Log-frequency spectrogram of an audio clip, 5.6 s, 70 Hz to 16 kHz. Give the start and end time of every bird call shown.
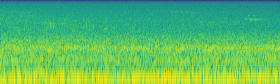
0.7s-2.0s: Belted Kingfisher (Megaceryle alcyon)
3.0s-4.7s: Black-capped Chickadee (Poecile atricapillus)
4.6s-5.4s: Red-winged Blackbird (Agelaius phoeniceus)

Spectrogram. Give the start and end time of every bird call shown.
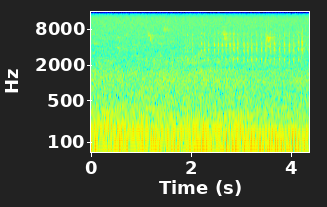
2.2s-4.3s: Hoffmann's Woodpecker (Melanerpes hoffmannii)

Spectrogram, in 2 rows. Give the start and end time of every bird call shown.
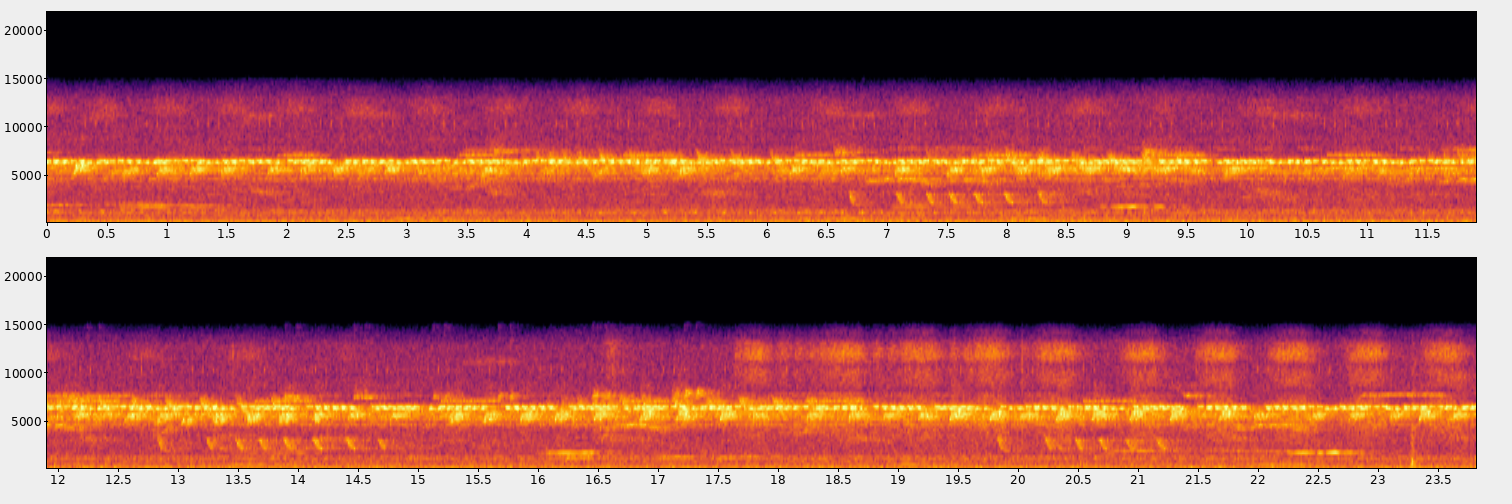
0.0s-1.5s: Black-faced Antthrush (Formicarius analis)
0.0s-1.6s: Cinereous Tinamou (Crypturellus cinereus)
0.0s-8.0s: Great Antshrike (Taraba major)
0.0s-23.8s: Gray-fronted Dove (Leptotila rufaxilla)
6.4s-8.6s: White-winged Becard (Pachyramphus polychopterus)
8.6s-9.5s: Cinereous Tinamou (Crypturellus cinereus)
12.7s-14.9s: White-winged Becard (Pachyramphus polychopterus)
15.8s-16.7s: Cinereous Tinamou (Crypturellus cinereus)
16.1s-18.1s: Undulated Tinamou (Crypturellus undulatus)
19.4s-21.6s: White-winged Becard (Pachyramphus polychopterus)
20.8s-23.1s: Black-faced Antthrush (Formicarius analis)
22.2s-23.0s: Cinereous Tinamou (Crypturellus cinereus)

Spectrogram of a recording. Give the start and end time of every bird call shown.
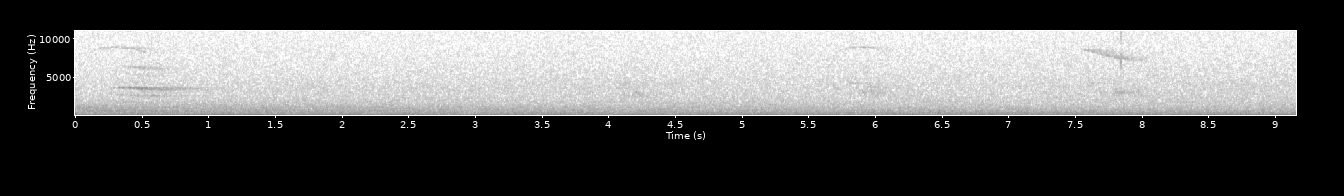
0.0s-1.0s: Blue Jay (Cyanocitta cristata)
3.8s-9.2s: Red-eyed Vireo (Vireo olivaceus)
7.4s-8.4s: unidentified bird

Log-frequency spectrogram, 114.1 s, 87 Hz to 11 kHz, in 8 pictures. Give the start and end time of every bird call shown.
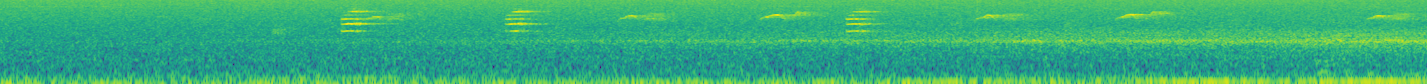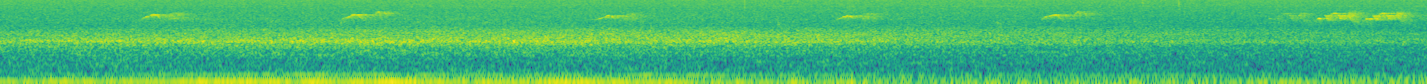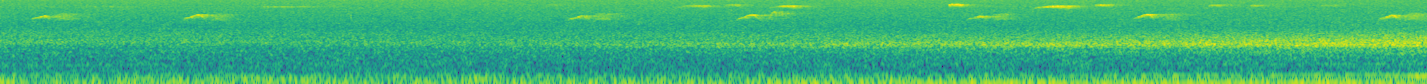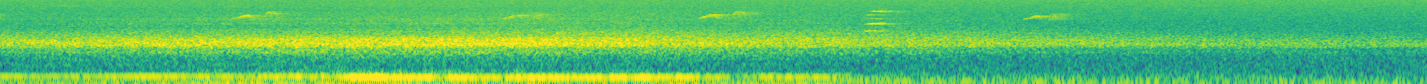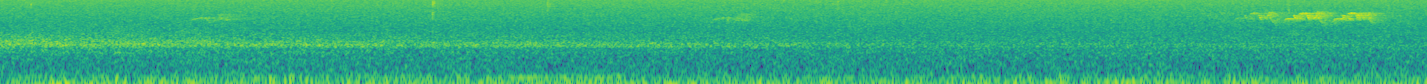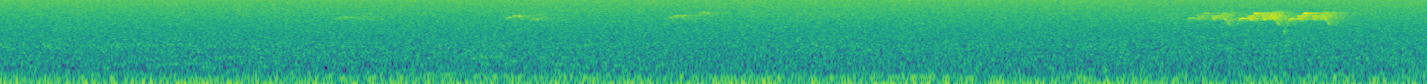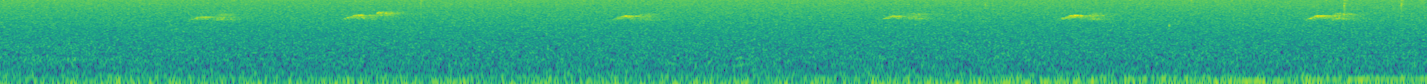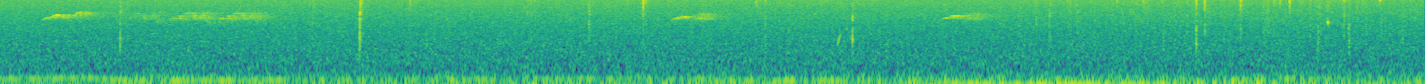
3.2s-4.0s: Blue Jay (Cyanocitta cristata)
4.9s-5.9s: Blue Jay (Cyanocitta cristata)
6.1s-16.3s: Eastern Phoebe (Sayornis phoebe)
8.4s-8.9s: Blue Jay (Cyanocitta cristata)
17.3s-18.3s: Eastern Phoebe (Sayornis phoebe)
20.0s-25.3s: Eastern Phoebe (Sayornis phoebe)
27.3s-28.5s: Common Yellowthroat (Geothlypis trichas)
28.9s-30.8s: Eastern Phoebe (Sayornis phoebe)
33.9s-45.8s: Eastern Phoebe (Sayornis phoebe)
35.1s-39.9s: Yellow-bellied Sapsucker (Sphyrapicus varius)
47.5s-50.6s: Eastern Phoebe (Sayornis phoebe)
51.4s-52.1s: Blue Jay (Cyanocitta cristata)
52.9s-53.5s: Eastern Phoebe (Sayornis phoebe)
69.4s-71.0s: Common Yellowthroat (Geothlypis trichas)
76.2s-78.7s: Eastern Phoebe (Sayornis phoebe)
83.1s-85.0s: Common Yellowthroat (Geothlypis trichas)
87.2s-96.9s: Eastern Phoebe (Sayornis phoebe)
98.7s-101.0s: Eastern Phoebe (Sayornis phoebe)
101.4s-102.7s: Common Yellowthroat (Geothlypis trichas)
106.2s-109.9s: Eastern Phoebe (Sayornis phoebe)

